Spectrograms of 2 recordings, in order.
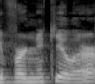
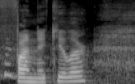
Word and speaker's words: funicular: said like that so we took a vernacular up its Avenue cooler is like a bus not vernacular fun knick Euler so I always forget how to say it funicular and it's like a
